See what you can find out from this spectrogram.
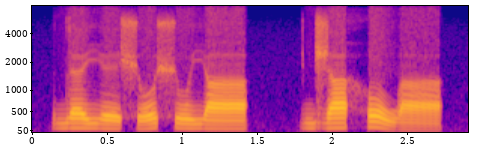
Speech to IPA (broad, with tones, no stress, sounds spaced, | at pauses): d ɛ˧ j e˨ ʃ o˨˦ ʃ u˧ j a˧ | d͡ʒ a˦ h o˦˨ w a˨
